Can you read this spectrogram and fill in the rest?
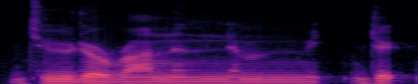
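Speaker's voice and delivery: "Deuteronomy" drawn out slowly and softly, then breaking off; slow, fumbled attempt at saying "Deuteronomy"; slow, stumbling. Real, not acted. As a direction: stumble through "Deuteronomy" syllable by syllable, losing it. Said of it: "if I say it slow, I kinda mess it up".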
